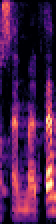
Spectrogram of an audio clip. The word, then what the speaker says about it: Saint Martín: Para que me puedan seguir en redes, en Facebook con mi nombre, San Martín, bueno, se escribe Saint Martín.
